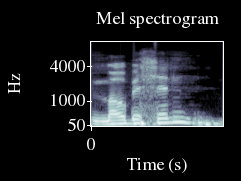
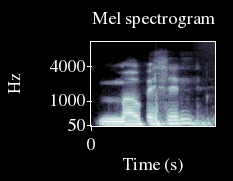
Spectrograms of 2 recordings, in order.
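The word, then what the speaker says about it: Mauboussin: My last name is pronounced Mobison. Mobison. Okay.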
